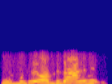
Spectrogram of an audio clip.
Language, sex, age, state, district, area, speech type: Odia, female, 60+, Odisha, Jharsuguda, rural, conversation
